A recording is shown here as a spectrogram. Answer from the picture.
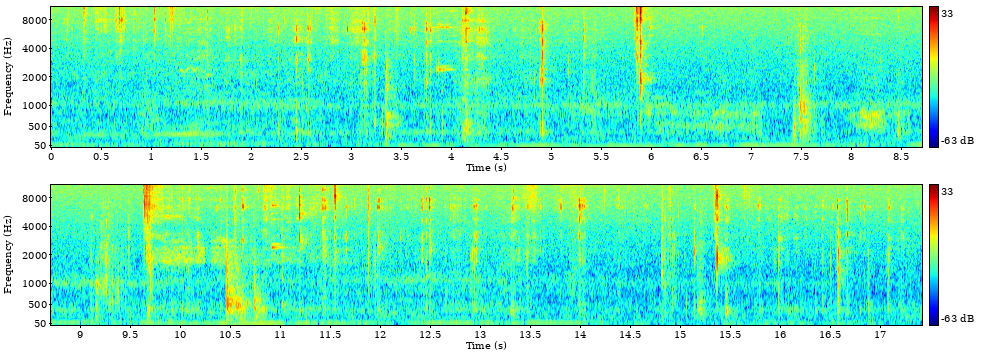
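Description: Close-miked chewing of a person eating soft cheesecake, with a sip from a mug partway through and scattered sharp clicks of the fork. A louder thump comes about ten seconds in.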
